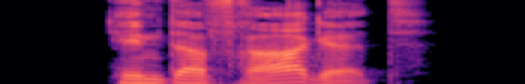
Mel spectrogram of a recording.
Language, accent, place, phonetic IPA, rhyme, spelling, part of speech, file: German, Germany, Berlin, [hɪntɐˈfʁaːɡət], -aːɡət, hinterfraget, verb, De-hinterfraget.ogg
- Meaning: second-person plural subjunctive I of hinterfragen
